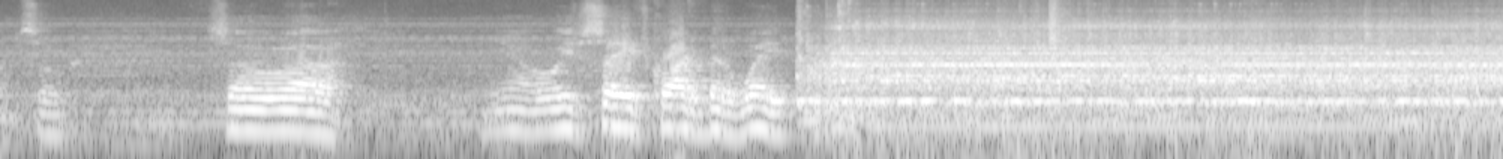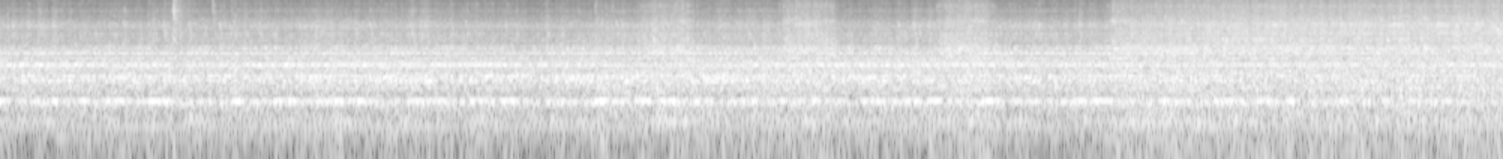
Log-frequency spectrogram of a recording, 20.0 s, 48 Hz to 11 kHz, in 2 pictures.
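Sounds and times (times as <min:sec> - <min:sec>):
drill press boring metal: 0:05.3 - 0:20.0.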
